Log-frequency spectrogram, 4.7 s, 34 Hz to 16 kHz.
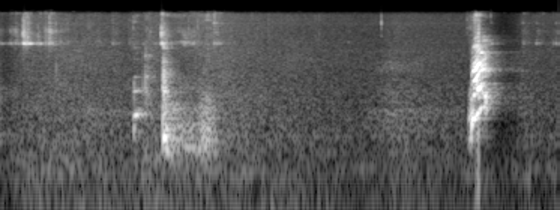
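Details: Rolo, a puppy 13 weeks old, barks at himself in the mirror. Two short, high yaps, the second louder and sharper, with soft rustles and scuffling between them.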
